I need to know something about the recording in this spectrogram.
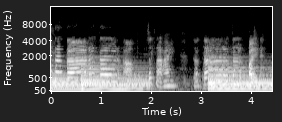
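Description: Piano chords played and held, with a man singing the melody along on 'ta ta' syllables over them. After a short break just past the middle, a new chord is struck about three seconds in.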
